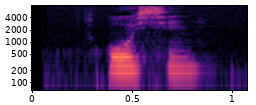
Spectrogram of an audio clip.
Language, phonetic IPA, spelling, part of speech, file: Russian, [ˈosʲɪnʲ], осень, noun, Ru-осень.ogg
- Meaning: autumn, fall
